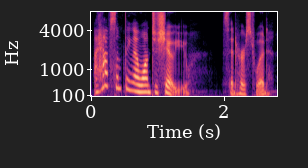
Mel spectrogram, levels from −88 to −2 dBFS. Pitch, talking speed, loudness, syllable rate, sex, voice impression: 245 Hz, 215 wpm, -18 LUFS, 5.8 syllables/s, female, very feminine, slightly young, thin, very tensed, powerful, very bright, hard, very clear, fluent, slightly cute, cool, intellectual, very refreshing, slightly sincere, calm, friendly, reassuring, slightly unique, slightly elegant, wild, slightly sweet, lively, strict, intense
